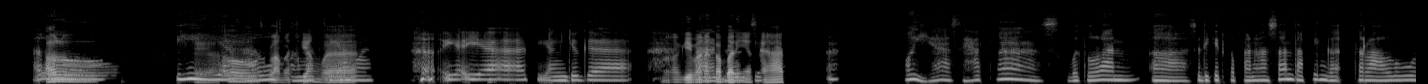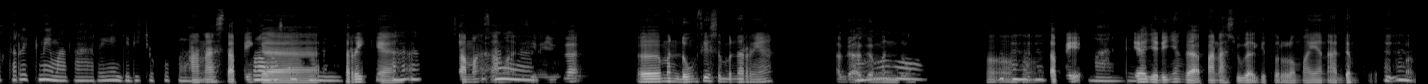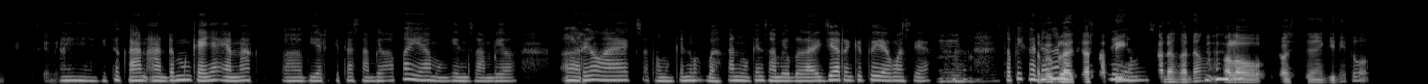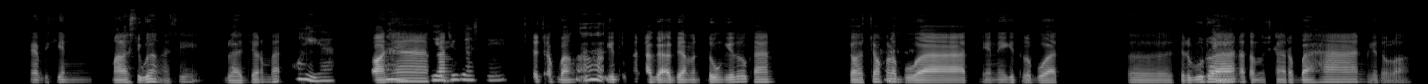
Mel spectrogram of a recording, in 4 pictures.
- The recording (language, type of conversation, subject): Indonesian, unstructured, Bagaimana cara kamu mengatasi rasa malas saat belajar?
- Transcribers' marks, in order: chuckle; tapping; laugh; other background noise; chuckle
